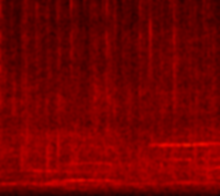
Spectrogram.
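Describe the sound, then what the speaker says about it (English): Crowd applause at a fighting championship event, a steady, continuous wash of clapping from a large audience in an arena, moderately loud with a faint tonal hum underneath. "can we please have a big round of applause for both of our fighters?"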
